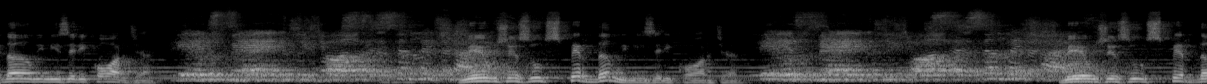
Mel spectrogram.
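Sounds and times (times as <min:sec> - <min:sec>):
voices chanting prayer in unison: 0:01.7 - 0:05.5, 0:07.5 - 0:12.0.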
